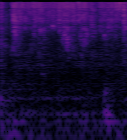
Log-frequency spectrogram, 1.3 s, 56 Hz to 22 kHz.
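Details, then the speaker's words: GE washer model GTW330ASK4WW on drain and spin, load size dialed down, cool setting: soft hiss of water running into the tub where only draining should happen; unexpectedly fills during drain and spin. "adds water to drain and spin"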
